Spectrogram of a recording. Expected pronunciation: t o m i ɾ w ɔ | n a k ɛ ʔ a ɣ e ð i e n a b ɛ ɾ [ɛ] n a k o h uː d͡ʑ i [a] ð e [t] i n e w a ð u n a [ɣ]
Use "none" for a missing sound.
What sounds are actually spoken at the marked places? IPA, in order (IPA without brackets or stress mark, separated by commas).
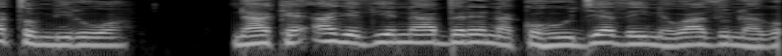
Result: ɛ, a, none, ɣ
